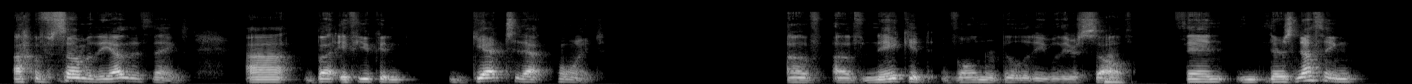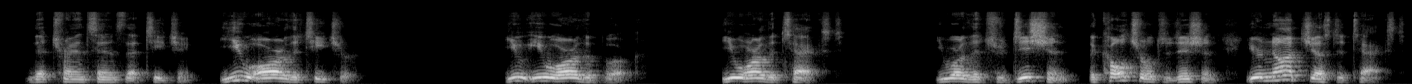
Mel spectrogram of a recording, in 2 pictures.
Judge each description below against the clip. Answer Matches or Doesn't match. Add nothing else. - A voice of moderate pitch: Doesn't match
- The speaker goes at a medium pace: Doesn't match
